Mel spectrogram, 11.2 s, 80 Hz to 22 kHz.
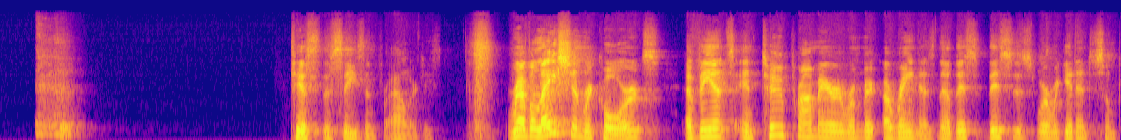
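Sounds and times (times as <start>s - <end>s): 
throat clearing: 0.4s - 0.8s
speech: 2.9s - 11.2s.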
